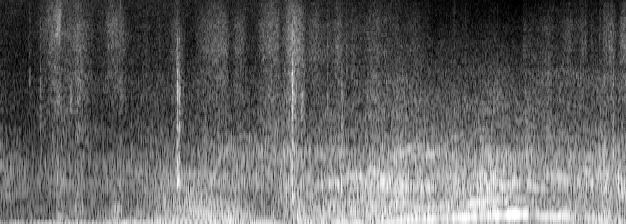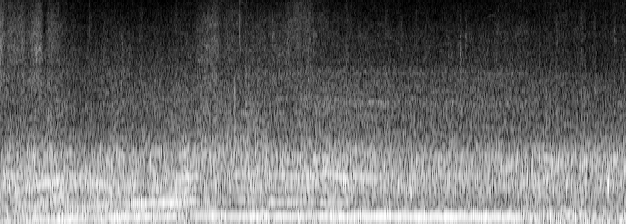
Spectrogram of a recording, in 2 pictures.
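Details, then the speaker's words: Honda Civic Type R after rear motor mount upgrade, flooring it on a road where it previously had wheel hop: engine climbs smoothly under full throttle with no driveline judder or chatter, no wheel hop. "So that was flooring it, and as you can see, no wheel hop."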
